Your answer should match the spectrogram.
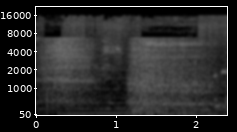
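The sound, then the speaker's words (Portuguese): Two slow, deep breaths, a long airy inhale followed by a heavier, rushing exhale, with no talking. “tô, tô bem, é que eu só tô respirando fundo.”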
